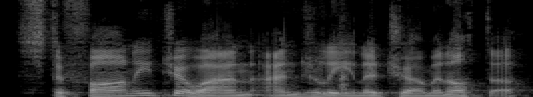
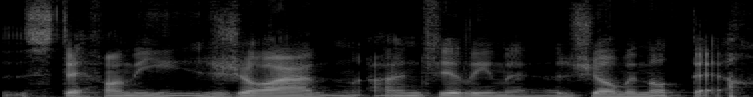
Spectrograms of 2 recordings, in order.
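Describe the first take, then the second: First: It is said in the speaker's normal accent. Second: It is said in a put-on foreign accent. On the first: "Say that all again" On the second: "Now say it in an Italian accent"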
